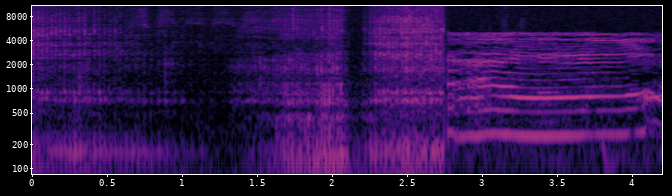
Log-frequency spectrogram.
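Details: Tiger roaring: a rough, low, breathy roar with growling rumbles swelling over nearly three seconds, followed by an abrupt cut to a different sustained, tonal, droning call.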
